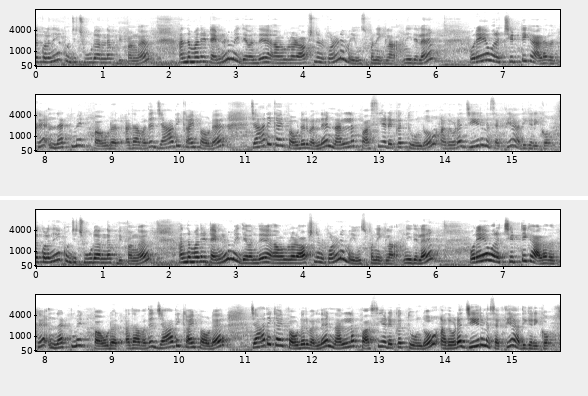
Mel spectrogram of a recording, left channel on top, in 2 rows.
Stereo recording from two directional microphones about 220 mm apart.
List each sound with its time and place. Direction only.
0.1 s a woman's voice: 15° right (ahead or behind)
13.7 s a woman's voice: 20° right (ahead or behind)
